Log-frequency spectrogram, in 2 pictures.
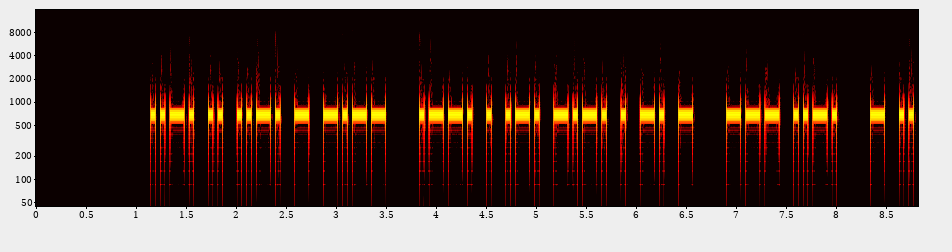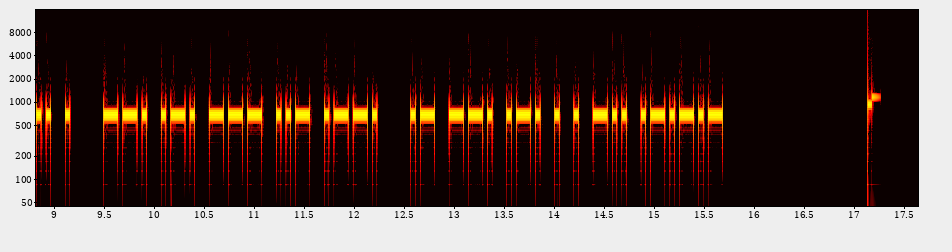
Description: Morse code, heard as a keyed tone, about 25 wpm, 700 Hz. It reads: FIFTY PERCENT OF THE GROUP AGREED.
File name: practice / 25wpm / Sentences with 3-Word Phrases - 25wpm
